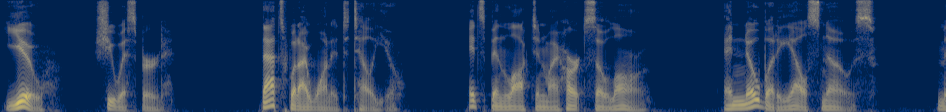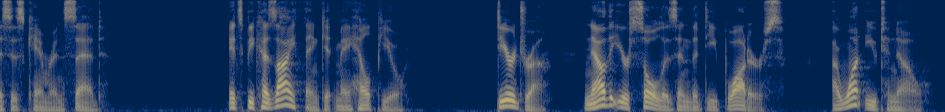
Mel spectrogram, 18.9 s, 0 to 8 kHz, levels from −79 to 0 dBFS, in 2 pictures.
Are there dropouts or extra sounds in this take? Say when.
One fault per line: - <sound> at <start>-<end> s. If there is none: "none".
none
